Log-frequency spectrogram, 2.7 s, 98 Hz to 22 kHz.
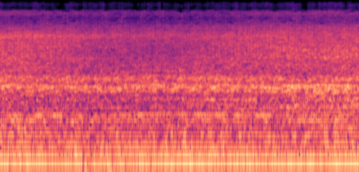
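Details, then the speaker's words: Mercedes ML350 started stone cold after an oil and filter service; settles to a steady, even idle with a low hum and no knocks, ticks or whine; normal cold idle. "obviously it's stone cold so it's taking a little bit of time there we go that's not knocked off just let it come of a nice idle"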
